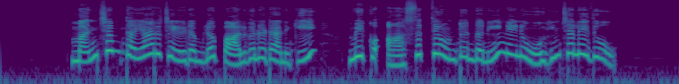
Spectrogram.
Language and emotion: Telugu, surprised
